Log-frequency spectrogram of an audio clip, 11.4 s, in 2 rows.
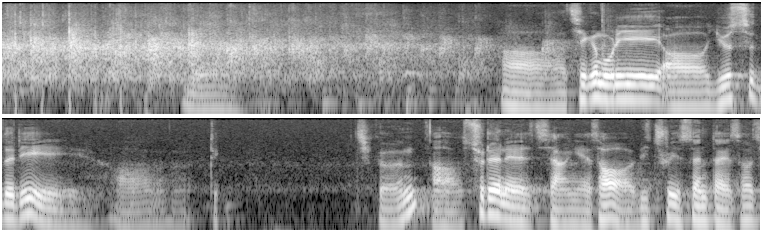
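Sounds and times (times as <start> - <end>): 
audience applause: 0.0 - 4.3
speech: 3.8 - 7.4, 8.4 - 11.3.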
